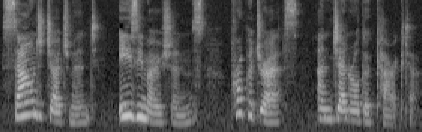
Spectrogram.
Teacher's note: my voice actually goes down when I say General good character because it's resolving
